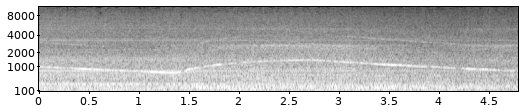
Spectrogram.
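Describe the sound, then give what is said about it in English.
An emergency vehicle siren wails with a slow rise and fall, steady over a constant low rumble of road noise, fairly quiet throughout. “I found only cold air, blowing forward to kiss me on the lips, vanishing at the sound of sirens.”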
